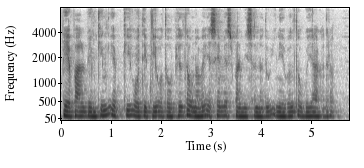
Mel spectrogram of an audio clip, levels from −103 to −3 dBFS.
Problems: none marked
